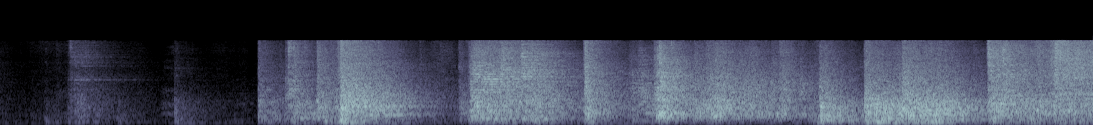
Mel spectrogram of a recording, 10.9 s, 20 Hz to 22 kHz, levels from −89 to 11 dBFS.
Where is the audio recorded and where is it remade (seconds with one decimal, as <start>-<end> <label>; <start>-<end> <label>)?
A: 0.0-2.7 remade; 2.7-6.9 recorded; 6.9-10.9 remade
